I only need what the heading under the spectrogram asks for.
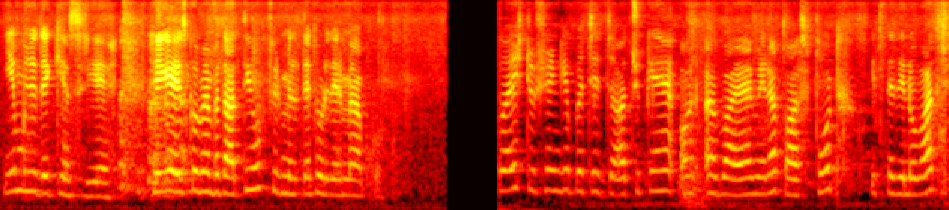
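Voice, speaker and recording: A young woman with a fairly high voice chats to her phone camera from home, casually mixing in English words. A faint hiss of room noise sits under her voice. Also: fairly even intonation, fairly quick, a bit bright. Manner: chatty, talks straight to camera, mixes English words. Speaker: vlogger and home tutor. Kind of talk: casual daily vlog. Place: home, indoors.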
